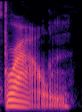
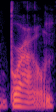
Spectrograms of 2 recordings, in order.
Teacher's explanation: You won't really hear the N because you're just holding it there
